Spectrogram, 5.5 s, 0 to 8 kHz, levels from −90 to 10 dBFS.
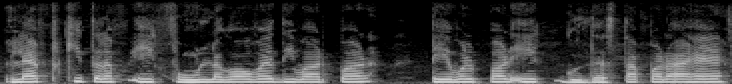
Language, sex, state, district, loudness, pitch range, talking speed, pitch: Hindi, female, Punjab, Kapurthala, -13 LUFS, 235-255 Hz, 175 wpm, 245 Hz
